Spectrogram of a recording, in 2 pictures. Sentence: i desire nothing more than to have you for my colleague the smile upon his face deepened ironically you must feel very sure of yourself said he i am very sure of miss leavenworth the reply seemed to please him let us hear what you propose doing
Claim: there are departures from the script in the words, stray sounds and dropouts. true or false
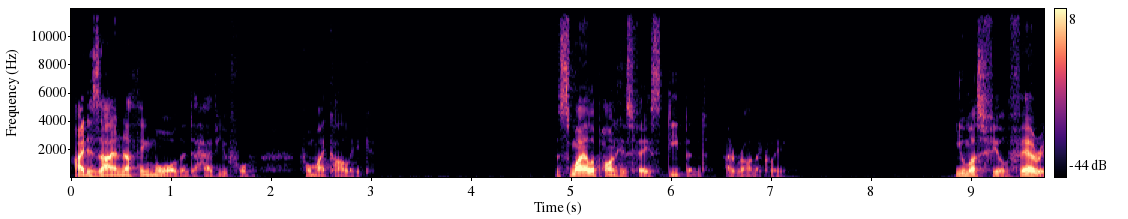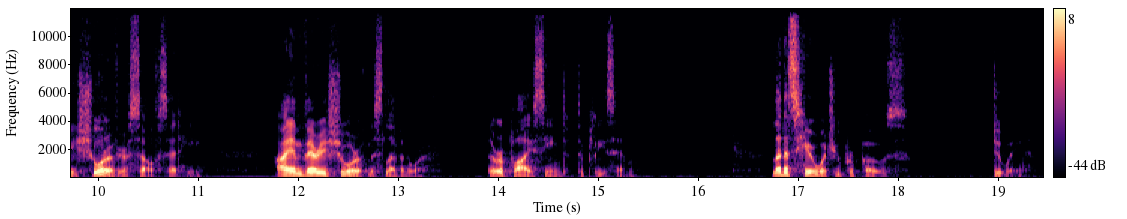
true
